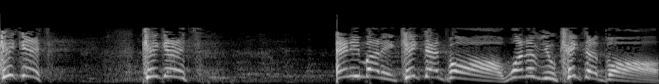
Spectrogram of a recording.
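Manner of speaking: very high, loud, sing-song, swooping holler. Grandpa recalling the kids' game from the side, retelling a yell from the sideline. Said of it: "Grandpa on the side yelling".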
